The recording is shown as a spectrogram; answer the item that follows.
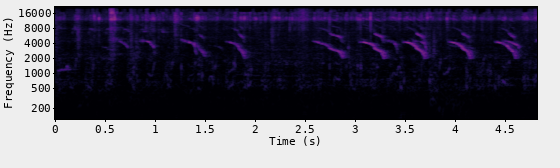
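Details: Guinea pigs in cages on a guinea pig farm give high squeaks that slide steeply downward. Several overlap in quick succession, about two a second, over a steady low hiss.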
